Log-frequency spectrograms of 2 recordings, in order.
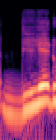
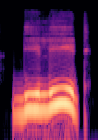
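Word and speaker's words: delete: আমরা সবাই জানি কোন শব্দের একদম শেষে যদি ই থাকে তাহলে সেই ইটা সাইলেন্ট থাকে মানে তার উচ্চারণ করতে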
